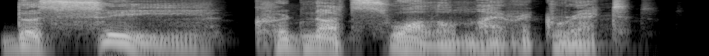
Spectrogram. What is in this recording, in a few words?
Male Dragon Sorry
